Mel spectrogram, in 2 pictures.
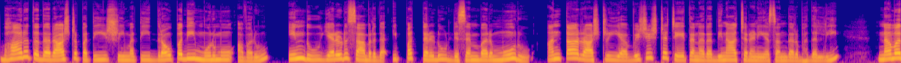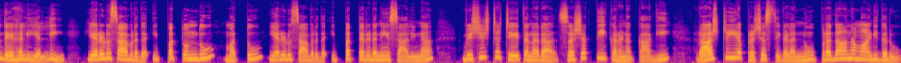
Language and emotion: Kannada, neutral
